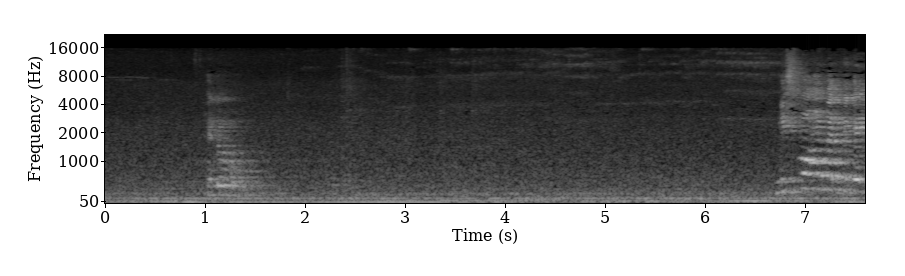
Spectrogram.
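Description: A middle-aged woman speaks through a microphone with pauses.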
